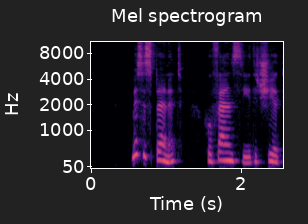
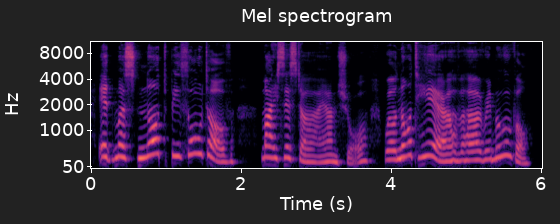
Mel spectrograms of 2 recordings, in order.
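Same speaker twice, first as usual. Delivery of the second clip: put-on earnest young host; 7 semitones higher, 5 dB louder than usual. A narrator's reading. Bingley assuring the mother, higher and earnest. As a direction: reassure her warmly but firmly.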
